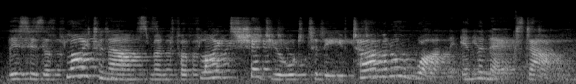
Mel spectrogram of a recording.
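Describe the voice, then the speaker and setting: A woman playing an airport announcer, reading formal, measured, repetitive public announcements in an echoey, distant recording. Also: on the high side, sing-song, pushed and bright, heavily acted. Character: airport announcer reading flight delays and boarding calls. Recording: echoey, distant, hissy airport tannoy sound.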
